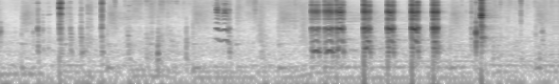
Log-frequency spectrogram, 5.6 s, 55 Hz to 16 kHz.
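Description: Metal squeaks from a 10 mm wrench tightening the negative battery cable's terminal clamp onto the post: a brief wavering squeak, then a quick run of about six short, sharp squeaking strokes.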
